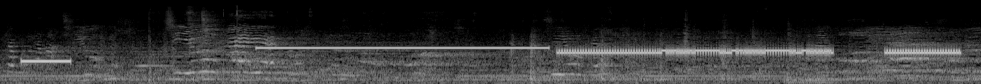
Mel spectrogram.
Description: Fax machine handshake, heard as a beep, a long tone and a warble, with the noise of a cafe.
